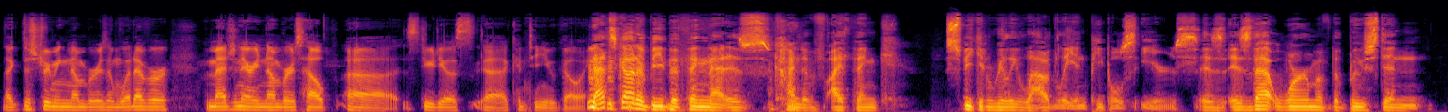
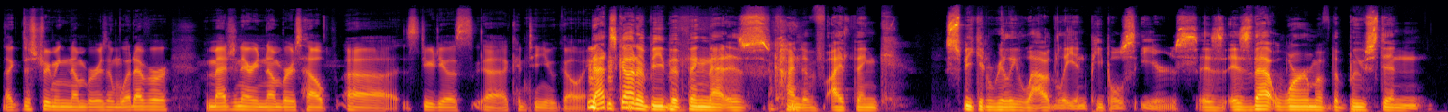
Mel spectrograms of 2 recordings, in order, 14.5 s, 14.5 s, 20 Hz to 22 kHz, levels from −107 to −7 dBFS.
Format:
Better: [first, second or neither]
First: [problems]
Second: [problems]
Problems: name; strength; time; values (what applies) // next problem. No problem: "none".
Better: second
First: garbled, watery; slightly; nothing above 11.5 kHz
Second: none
